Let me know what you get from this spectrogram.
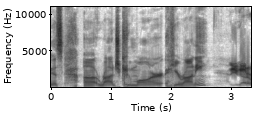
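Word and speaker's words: Rajkumar Hirani: by um and please correct me if i'm mispronouncing this uh raj kumar hirani you got it right and also thank you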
